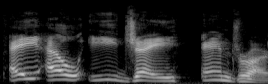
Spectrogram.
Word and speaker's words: Alejandro: A-L-E-J Andro. Oh, it's Alejandro. Oh, I just don't know how to pronounce Spanish names.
